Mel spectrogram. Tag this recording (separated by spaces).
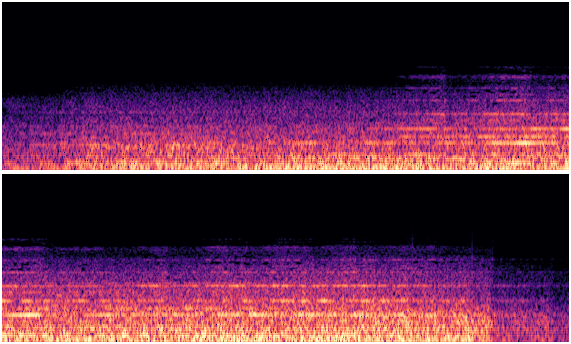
ghost mine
